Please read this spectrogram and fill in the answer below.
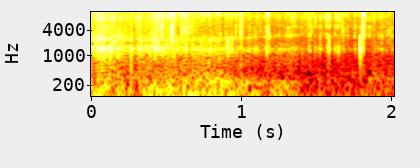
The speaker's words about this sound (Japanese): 今、あなたの目の前にある暖炉で燃えている薪の音も同じだね。 パチパチと火花を散らしながら、形をコロコロと変える炎を見ていると安らげるでしょう。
